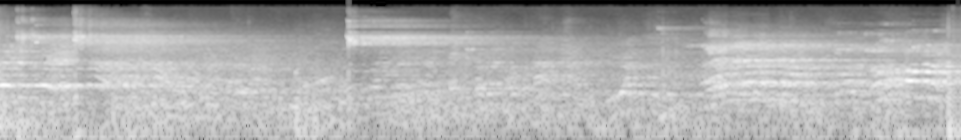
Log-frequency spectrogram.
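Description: Young men shout to each other across the hall.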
